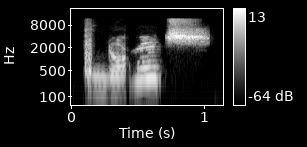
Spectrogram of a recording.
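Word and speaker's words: Norwich: a number of other novels she lives in norch I think is how you say it yeah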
